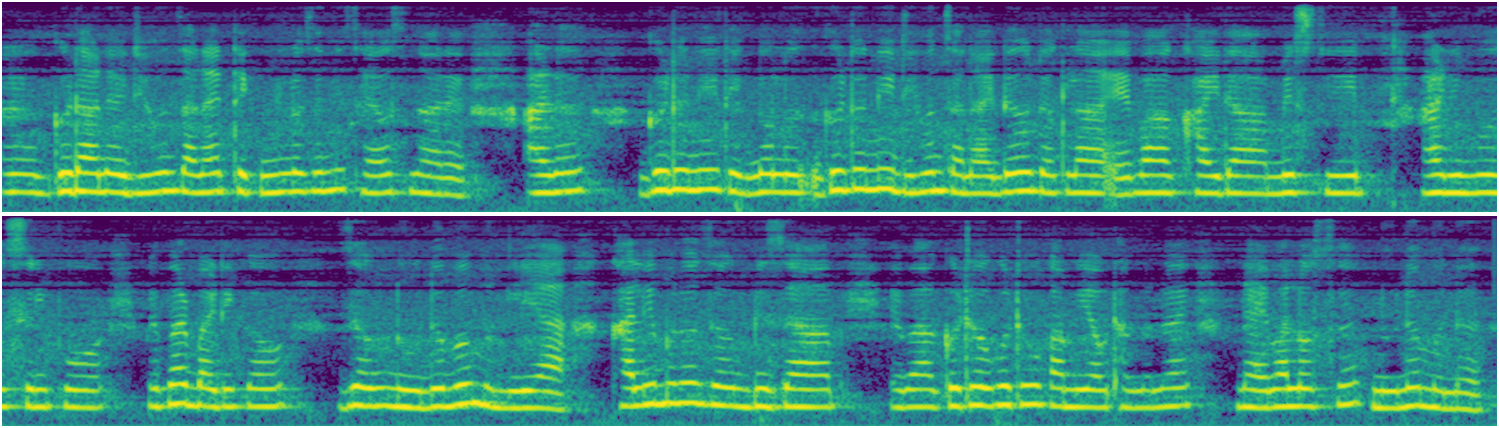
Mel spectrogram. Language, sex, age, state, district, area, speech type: Bodo, female, 18-30, Assam, Kokrajhar, rural, spontaneous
